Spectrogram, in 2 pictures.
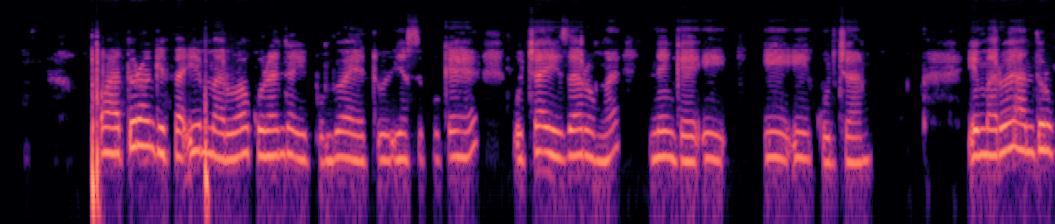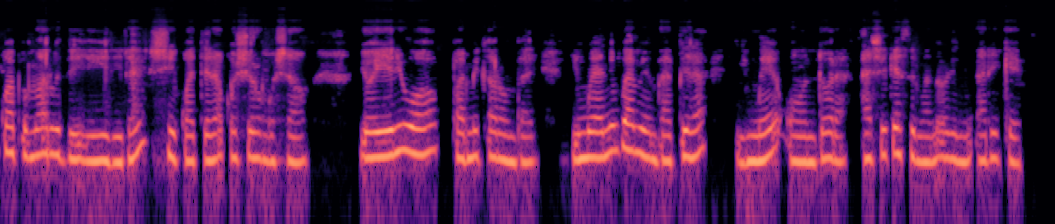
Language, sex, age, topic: Oshiwambo, female, 18-24, finance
